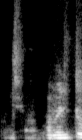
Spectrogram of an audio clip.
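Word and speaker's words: Ubuntu: क्योंकि थोड़ा सा बोलने में अबंटू उसको बोलते हैं, अबंटू बहुत लोग अबंटू बोलते हैं, बहुत लोग अबंटू बोलते हैं, बहुत लोग उबंटू बोलते हैं, ठीक है।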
